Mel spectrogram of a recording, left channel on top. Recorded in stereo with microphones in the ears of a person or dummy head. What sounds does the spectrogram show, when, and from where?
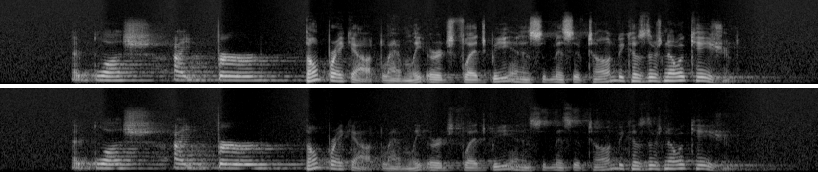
0.7 s a woman speaking: 10° left (ahead or behind), 3.5 m
3.1 s a man speaking: 80° left, 1.0 m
